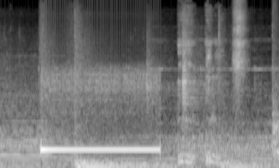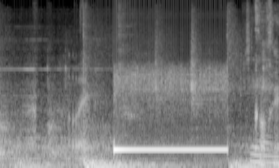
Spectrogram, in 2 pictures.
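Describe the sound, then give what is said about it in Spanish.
A telephone line ringing tone sounds twice while calling a private home phone, each a steady, even-pitched beep lasting about a second and a half, separated by a pause of a few seconds, over low background noise. “Hemos colgado porque no puede salir su teléfono de antena.”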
